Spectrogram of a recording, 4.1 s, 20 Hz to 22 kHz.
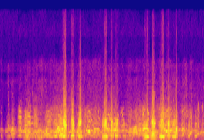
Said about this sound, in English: Yesterday, they counted over 30,000 geese. Smaller flocks of half a dozen or so tundra swans flank the geese, their own honking adding to the cacophony.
